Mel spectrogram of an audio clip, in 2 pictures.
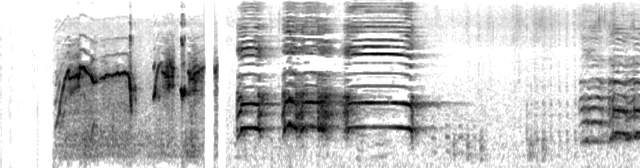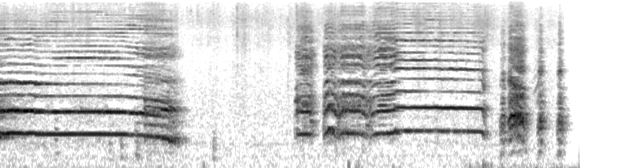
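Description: Domestic rooster crowing three times, each crow a long held call, the middle one the longest. A short harsh call comes just before the first crow.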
